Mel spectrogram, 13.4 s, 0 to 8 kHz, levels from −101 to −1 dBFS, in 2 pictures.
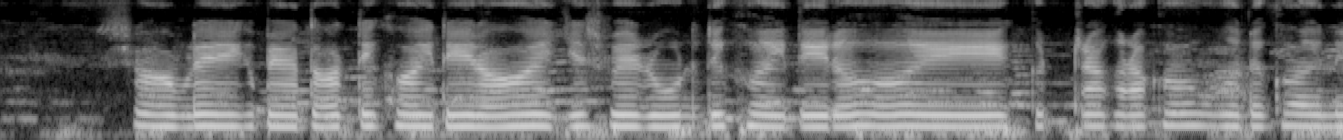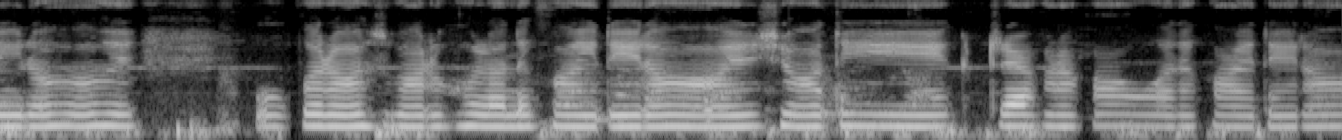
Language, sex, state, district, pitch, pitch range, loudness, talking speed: Hindi, female, Maharashtra, Nagpur, 205 Hz, 205-210 Hz, -26 LUFS, 165 wpm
